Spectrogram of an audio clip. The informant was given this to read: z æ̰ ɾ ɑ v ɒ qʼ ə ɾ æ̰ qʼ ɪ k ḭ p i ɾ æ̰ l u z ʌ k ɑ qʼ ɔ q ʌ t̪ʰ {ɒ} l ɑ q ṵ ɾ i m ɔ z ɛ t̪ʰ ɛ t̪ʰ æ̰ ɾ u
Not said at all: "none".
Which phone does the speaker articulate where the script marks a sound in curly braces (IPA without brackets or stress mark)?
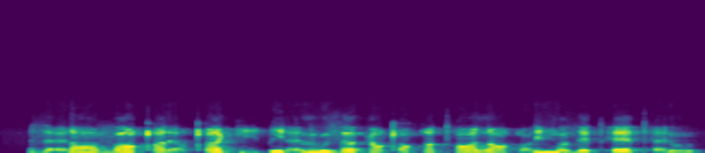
ɑ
